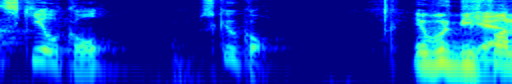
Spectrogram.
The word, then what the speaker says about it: Schuylkill: It is pronounced Schuylkill. Not Schuylkill, Schuylkill.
